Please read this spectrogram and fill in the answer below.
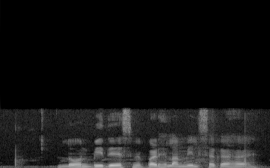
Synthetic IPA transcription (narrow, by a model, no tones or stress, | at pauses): loːnbɪd̪eːsmẽpəɽ̤ɦelamɪlsəkaɦɛː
